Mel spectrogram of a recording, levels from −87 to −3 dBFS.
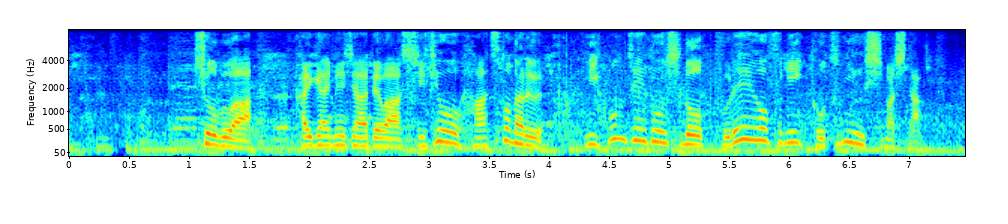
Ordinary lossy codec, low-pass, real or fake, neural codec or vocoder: none; none; fake; codec, 16 kHz, 8 kbps, FunCodec, trained on Chinese and English, 25 frames a second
